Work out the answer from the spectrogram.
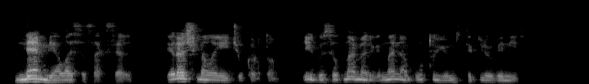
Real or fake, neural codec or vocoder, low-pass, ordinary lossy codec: fake; codec, 16 kHz in and 24 kHz out, 2.2 kbps, FireRedTTS-2 codec; 7.2 kHz; MP3, 32 kbps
